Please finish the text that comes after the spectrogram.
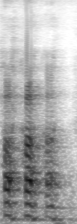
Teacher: ਇਸ ਧੁਨੀ ਦੇ ਉਚਾਰਨ ਸਮੇਂ ਸਾਹ ਦੀ ਹਵਾ ਰੁਕਦੀ ਨਹੀਂ, ਕਿਉਂਕਿ ਗਲੇ ਵਿਚਲੀ ਥਾਂ ਸਿਰਫ ਤੰਗ ਹੀ ਹੁੰਦੀ ਹੈ। · ਕੰਠ ਦੁਆਰ ਮਤਲਬ ਆ ਜਿਹੜਾ ਗਲਵਾ ਸਾਹ ਨਾਲੀ ਆ, ਇਹ ਹਾਹਾ ਧੁਨੀ ਦਾ ਉਚਾਰਨ ਸਥਾਨ ਆ। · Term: ਸੁਰਯੰਤਰੀ ਧੁਨੀ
